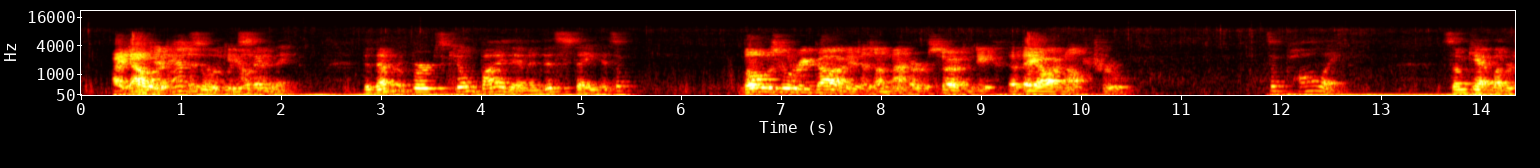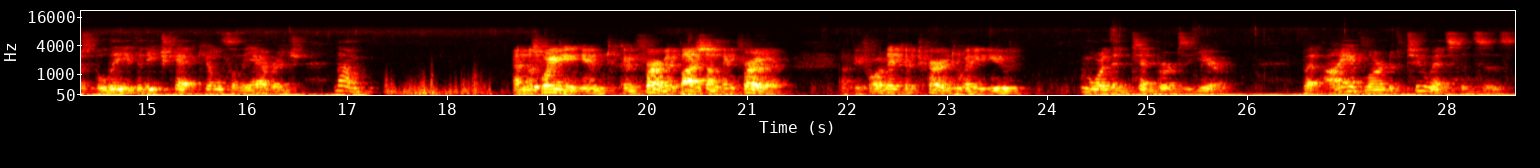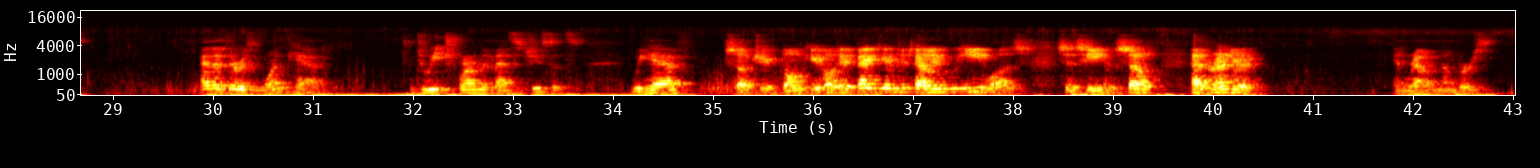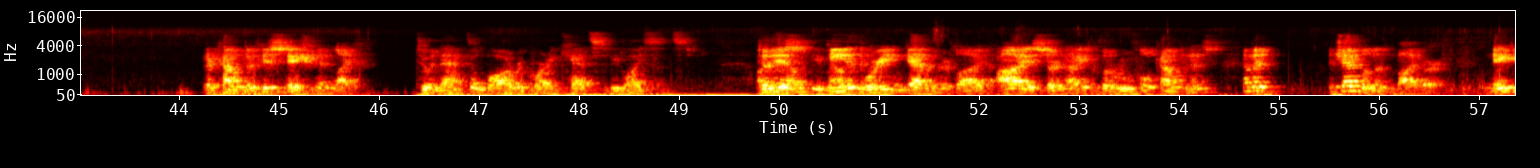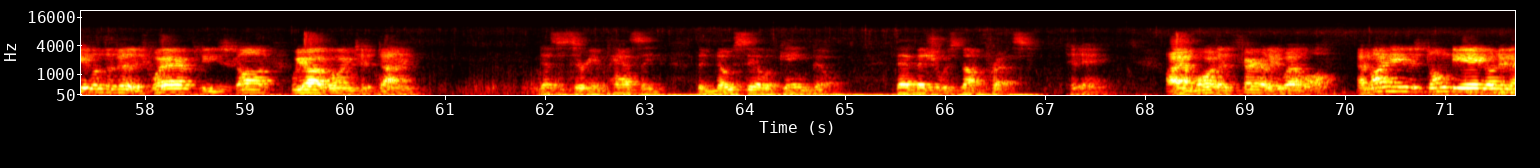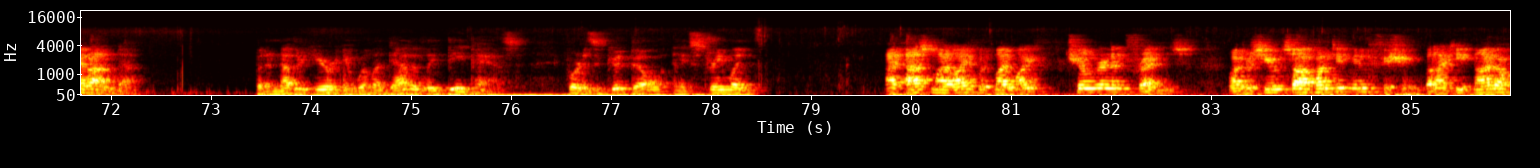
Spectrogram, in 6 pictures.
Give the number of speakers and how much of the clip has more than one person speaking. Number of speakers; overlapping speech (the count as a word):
two, about 3%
